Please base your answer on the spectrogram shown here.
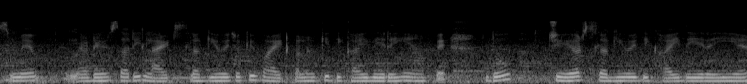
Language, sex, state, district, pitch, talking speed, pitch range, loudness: Hindi, female, Bihar, Darbhanga, 165 Hz, 210 wpm, 160-170 Hz, -28 LUFS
